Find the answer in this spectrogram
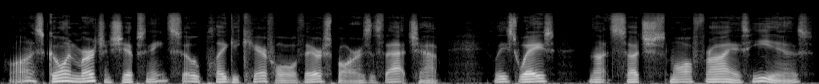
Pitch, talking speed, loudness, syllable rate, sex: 115 Hz, 155 wpm, -19 LUFS, 3.9 syllables/s, male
